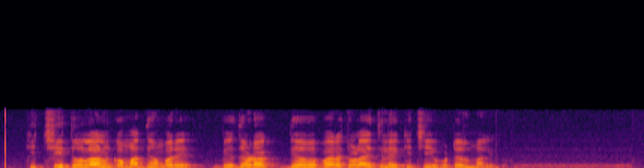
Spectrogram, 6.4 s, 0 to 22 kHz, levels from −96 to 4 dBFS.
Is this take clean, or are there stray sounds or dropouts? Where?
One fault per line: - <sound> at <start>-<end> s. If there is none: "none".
none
